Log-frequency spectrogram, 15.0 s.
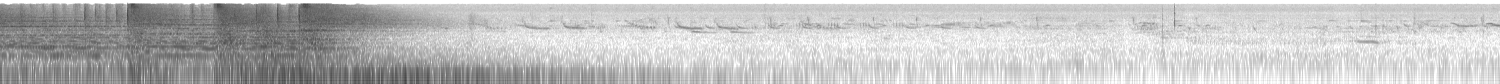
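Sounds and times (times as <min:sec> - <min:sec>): background music: 0:00.0 - 0:07.6
small birds chirping: 0:04.4 - 0:15.0.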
